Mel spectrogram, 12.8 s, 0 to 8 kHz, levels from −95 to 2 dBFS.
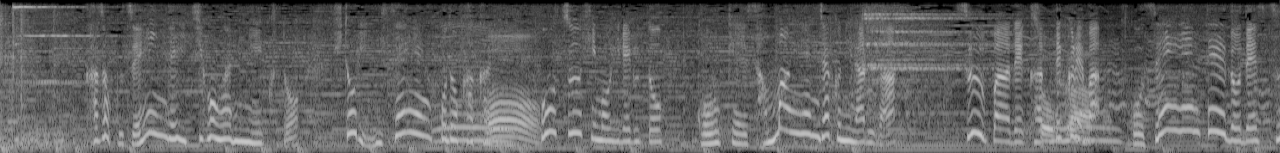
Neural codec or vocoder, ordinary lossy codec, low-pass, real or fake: none; none; 7.2 kHz; real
